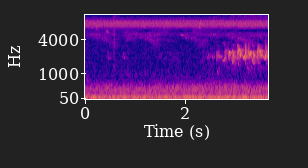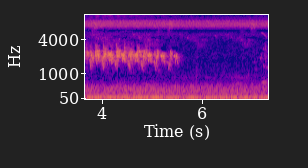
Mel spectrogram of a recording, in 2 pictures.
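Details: An albino bulbul at its nest, where birds feed their young, gives a quick chattering run of short mid-pitched notes lasting about three seconds, over a steady high insect hum and a low background rumble.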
